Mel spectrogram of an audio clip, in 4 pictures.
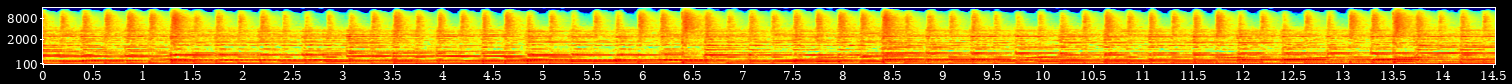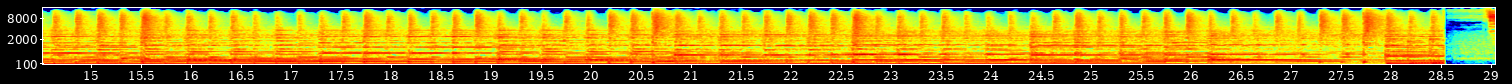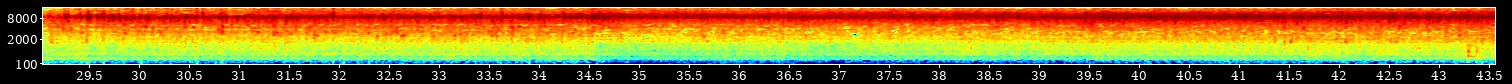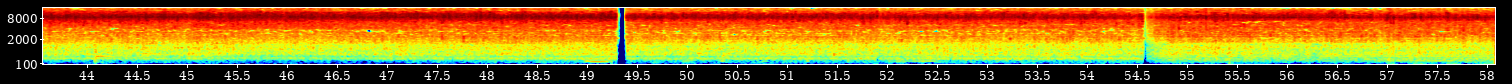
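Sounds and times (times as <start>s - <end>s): fish sizzling in hot oil: 28.9s - 58.0s.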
